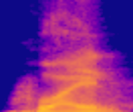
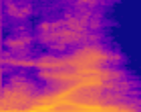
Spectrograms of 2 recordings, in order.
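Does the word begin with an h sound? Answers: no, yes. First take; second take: yes; yes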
